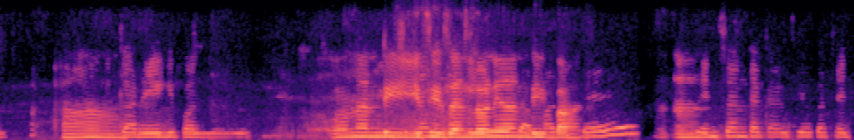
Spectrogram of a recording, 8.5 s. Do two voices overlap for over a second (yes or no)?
yes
